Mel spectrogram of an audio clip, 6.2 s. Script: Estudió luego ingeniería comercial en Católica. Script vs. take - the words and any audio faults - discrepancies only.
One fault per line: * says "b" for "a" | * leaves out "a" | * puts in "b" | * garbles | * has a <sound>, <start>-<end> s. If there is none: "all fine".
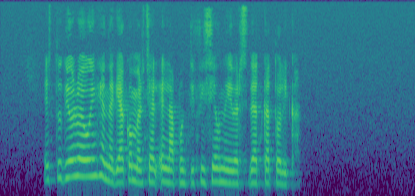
* puts in "la Pontificia Universidad"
